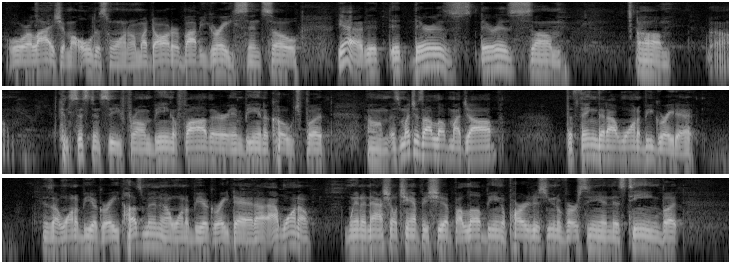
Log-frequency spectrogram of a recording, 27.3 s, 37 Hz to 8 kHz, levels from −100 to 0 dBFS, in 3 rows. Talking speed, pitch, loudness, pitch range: 185 wpm, 95 Hz, -33 LUFS, 90-100 Hz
